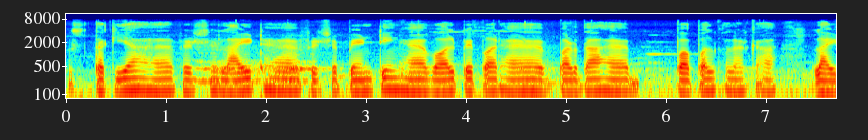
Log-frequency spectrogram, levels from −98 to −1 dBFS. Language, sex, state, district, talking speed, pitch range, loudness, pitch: Hindi, male, Chandigarh, Chandigarh, 150 wpm, 120-125 Hz, -20 LUFS, 125 Hz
